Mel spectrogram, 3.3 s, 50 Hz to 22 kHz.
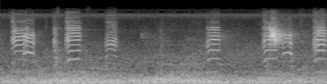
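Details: A zebra finch pair with three babies, January 2022. Short stacked nasal toots come in small clusters, a few per second, with brief pauses between and quiet room noise behind.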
